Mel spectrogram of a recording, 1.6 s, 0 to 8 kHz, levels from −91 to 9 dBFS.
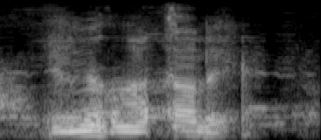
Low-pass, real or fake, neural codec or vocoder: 7.2 kHz; fake; codec, 44.1 kHz, 1.7 kbps, Pupu-Codec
